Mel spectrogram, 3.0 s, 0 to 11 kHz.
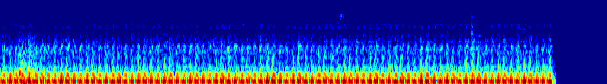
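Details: Supercharged 2006 Saturn Ion Redline with 116,602 miles, running: loud, deep drone with a quick steady puffing pulse of about four a second, from a known major exhaust leak.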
